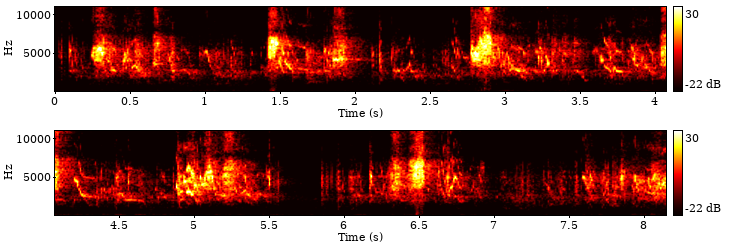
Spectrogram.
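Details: Pet budgerigars singing on a perch: a dense, continuous high chattering warble of squeaky notes and trills, with sharp clicks and a low steady hum underneath.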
